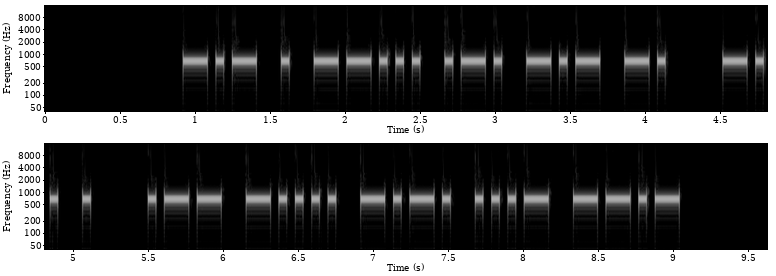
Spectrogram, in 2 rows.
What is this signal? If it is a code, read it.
Morse code, heard as a keyed tone, about 22 wpm, 700 Hz. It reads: KE7RKN DE W6CVQ
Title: USA Callsign DE Callsign 22wpm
